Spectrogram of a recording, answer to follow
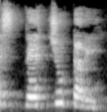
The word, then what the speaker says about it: statutory: इसे बोलेंगे स्टेचुटरी। स्टेचुटरी, इस प्रकार से इसका उच्चारण किया जाएगा।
